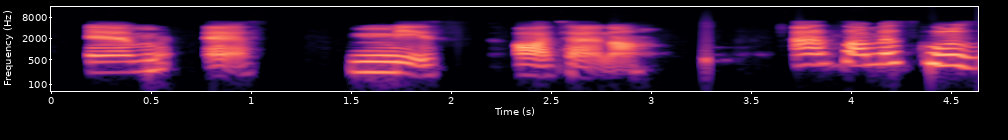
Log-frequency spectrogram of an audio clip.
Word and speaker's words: Ms.: It sounds the same as M-I-S-S, but it's spelled Ms., Miss Atena.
